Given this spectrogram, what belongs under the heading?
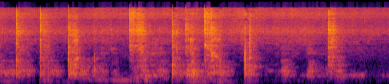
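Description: Egg bhurji roasting and being stirred in a pan, a spatula scraping and clinking in quick irregular strokes over a light sizzle, close and fairly quiet with no talk.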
